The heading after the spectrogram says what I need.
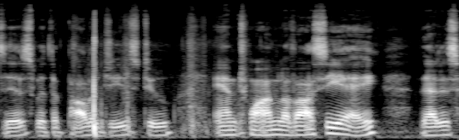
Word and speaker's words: Antoine Lavoisier: and basically it says this with apologies to Antoine Lavoisier that is how you pronounce his name that matter can neither be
